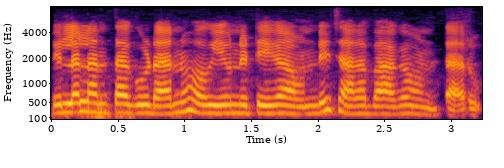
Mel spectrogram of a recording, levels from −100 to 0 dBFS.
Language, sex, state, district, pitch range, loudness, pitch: Telugu, female, Telangana, Nalgonda, 205-235 Hz, -15 LUFS, 215 Hz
